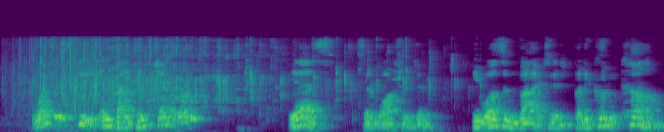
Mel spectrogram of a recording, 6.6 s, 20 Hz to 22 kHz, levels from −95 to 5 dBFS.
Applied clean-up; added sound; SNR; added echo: classical method WPE with log-MMSE.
